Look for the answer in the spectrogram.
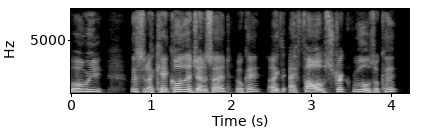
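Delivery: calm, composed talking-head tone. Mocking a politician who refuses a label: imitating a calm speaker. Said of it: "Mister Calm guy who's saying".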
